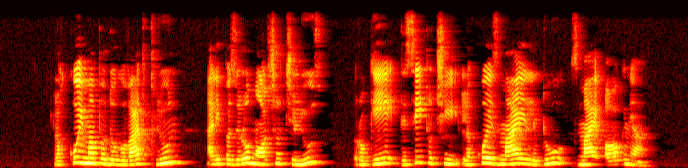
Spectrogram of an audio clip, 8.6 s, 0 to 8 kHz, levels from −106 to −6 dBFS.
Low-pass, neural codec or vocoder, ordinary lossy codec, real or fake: 7.2 kHz; none; none; real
